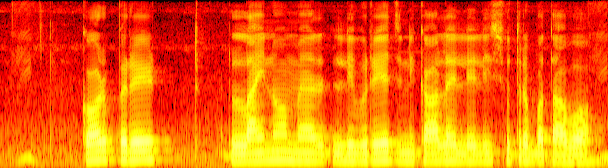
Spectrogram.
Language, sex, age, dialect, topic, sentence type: Maithili, male, 18-24, Angika, banking, statement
